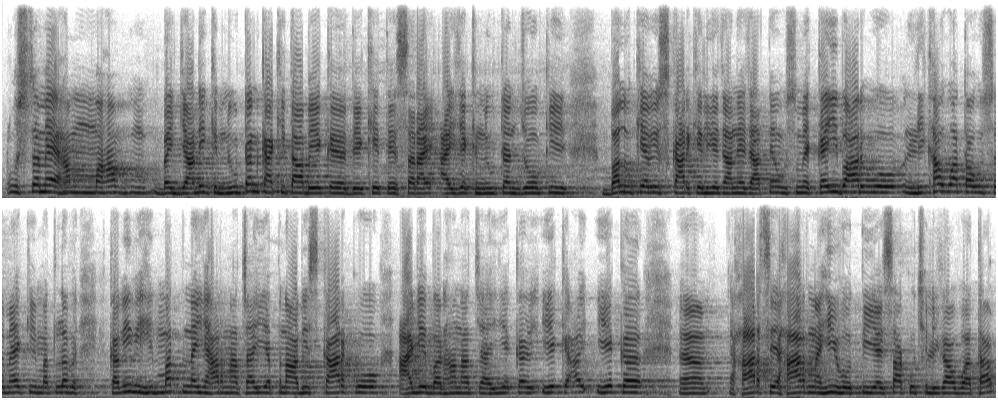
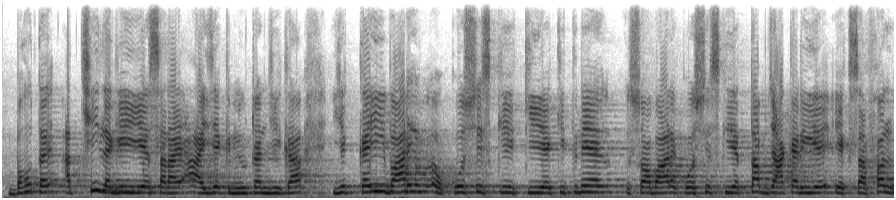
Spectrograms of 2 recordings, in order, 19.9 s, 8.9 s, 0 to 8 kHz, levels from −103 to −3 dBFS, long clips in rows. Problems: none marked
